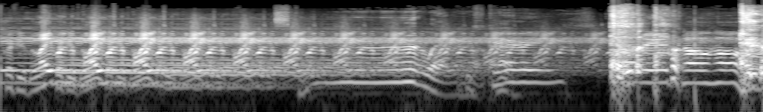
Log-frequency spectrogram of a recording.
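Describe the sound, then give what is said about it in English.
Someone coughs and clears their throat in a few rough, harsh bursts, fairly loud, the last ones near the end, coughing on pumpkin dust, over a steady, tonal, humming background. “I'm coughing on it.”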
